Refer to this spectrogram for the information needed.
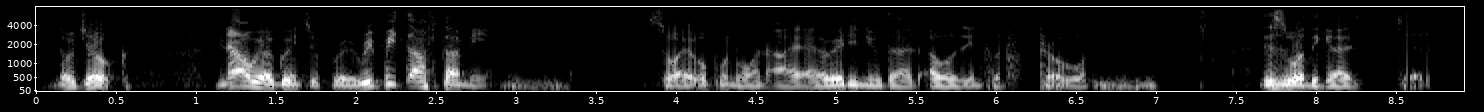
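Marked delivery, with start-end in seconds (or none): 1.1-2.8 put-on Nigerian preacher's accent. Retelling what a leader said before praying, in a Nigerian accent. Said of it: "I have to switch to a Nigerian accent".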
